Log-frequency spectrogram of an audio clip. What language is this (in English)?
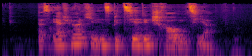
German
